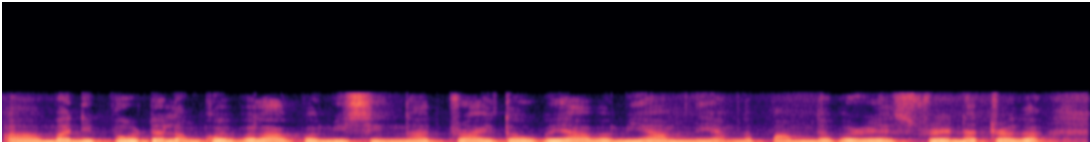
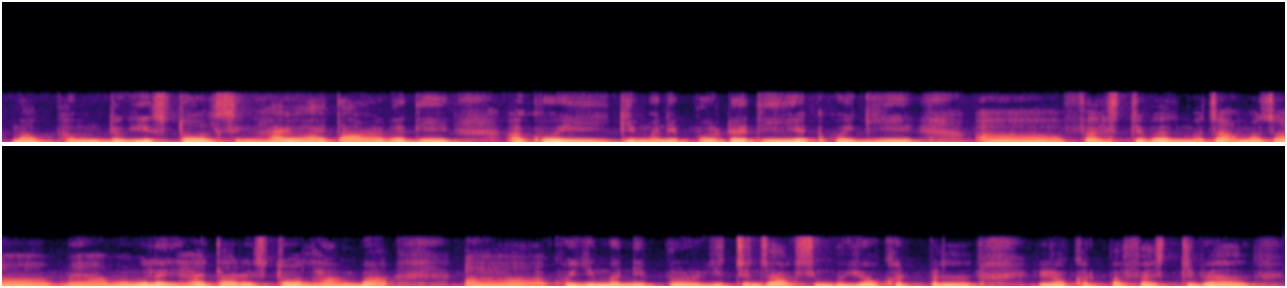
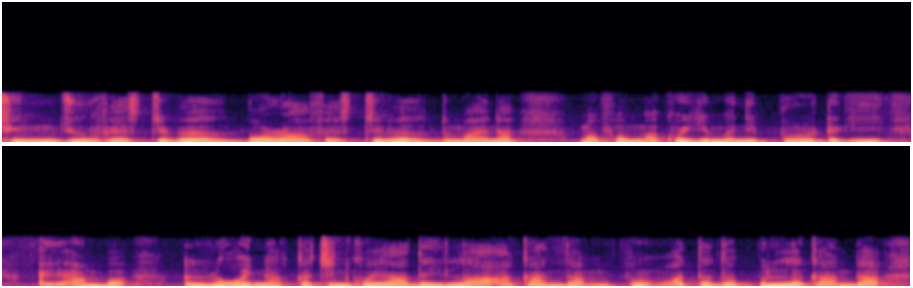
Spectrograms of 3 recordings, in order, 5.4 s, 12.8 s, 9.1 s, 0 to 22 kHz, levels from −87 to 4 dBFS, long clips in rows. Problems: background sounds at intervals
